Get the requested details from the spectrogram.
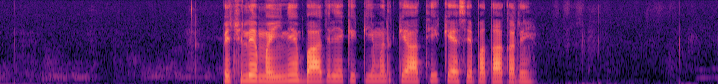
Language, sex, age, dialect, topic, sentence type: Hindi, male, 51-55, Kanauji Braj Bhasha, agriculture, question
